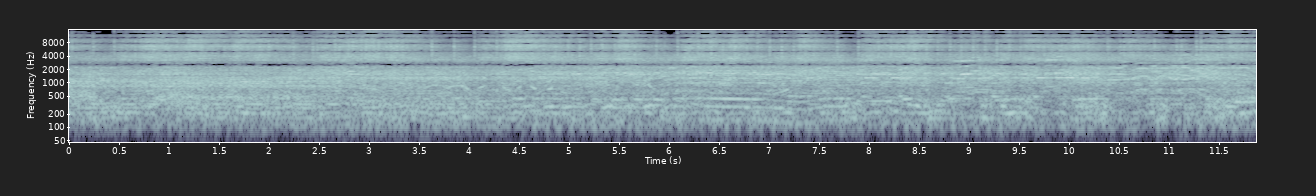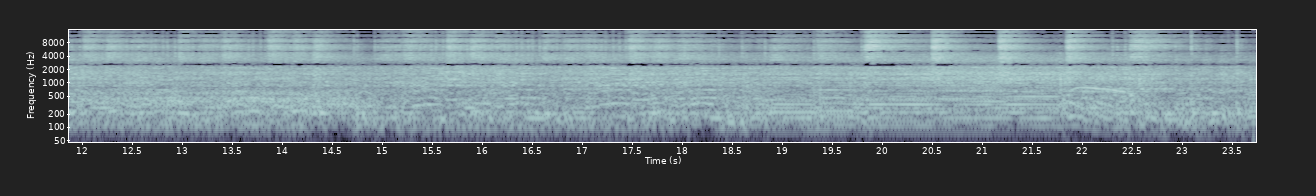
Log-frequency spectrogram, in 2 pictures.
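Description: Death metal band playing live at full volume: distorted electric guitars riffing over bass and drums in a dense, unbroken wall of sound.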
